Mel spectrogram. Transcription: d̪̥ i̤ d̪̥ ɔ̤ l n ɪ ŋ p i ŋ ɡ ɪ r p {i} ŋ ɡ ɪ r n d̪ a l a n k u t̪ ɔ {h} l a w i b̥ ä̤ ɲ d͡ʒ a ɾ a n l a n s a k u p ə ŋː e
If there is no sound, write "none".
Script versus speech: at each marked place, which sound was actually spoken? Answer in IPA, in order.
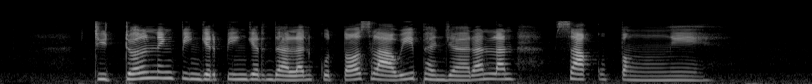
i, s

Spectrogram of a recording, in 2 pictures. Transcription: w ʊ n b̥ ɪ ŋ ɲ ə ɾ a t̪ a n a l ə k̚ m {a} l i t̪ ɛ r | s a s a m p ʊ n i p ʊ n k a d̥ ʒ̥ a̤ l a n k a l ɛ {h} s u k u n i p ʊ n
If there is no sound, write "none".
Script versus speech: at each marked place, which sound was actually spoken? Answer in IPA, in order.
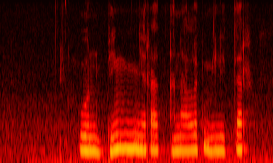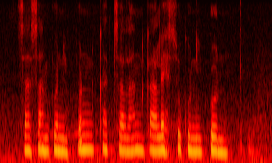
i, h

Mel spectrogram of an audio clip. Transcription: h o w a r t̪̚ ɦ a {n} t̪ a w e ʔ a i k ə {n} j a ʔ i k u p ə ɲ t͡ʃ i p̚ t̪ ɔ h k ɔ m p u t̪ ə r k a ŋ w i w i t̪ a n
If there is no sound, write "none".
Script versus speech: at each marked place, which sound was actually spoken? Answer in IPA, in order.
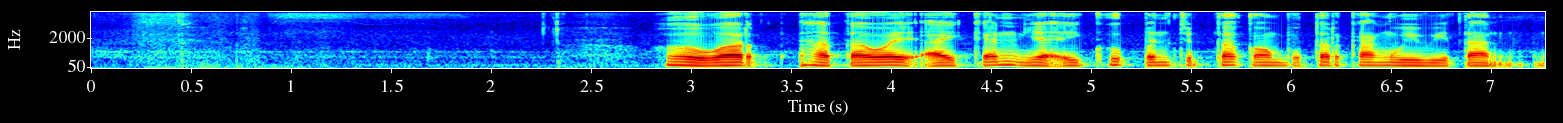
none, n

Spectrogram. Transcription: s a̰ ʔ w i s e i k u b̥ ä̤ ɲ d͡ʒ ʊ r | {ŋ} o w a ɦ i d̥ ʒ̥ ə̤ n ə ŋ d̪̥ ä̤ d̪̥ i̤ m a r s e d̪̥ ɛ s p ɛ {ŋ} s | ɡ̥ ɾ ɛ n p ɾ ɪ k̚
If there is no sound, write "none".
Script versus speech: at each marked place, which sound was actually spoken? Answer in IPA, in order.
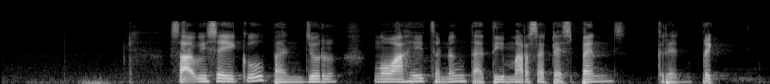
ŋ, n

